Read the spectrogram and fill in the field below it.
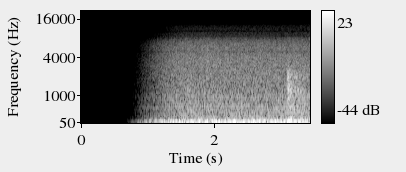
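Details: Silence for almost a second, then a steady broadband rumbling hiss, strongest in the low range, with one short click near the end and no animal voices.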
